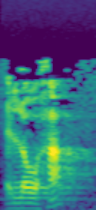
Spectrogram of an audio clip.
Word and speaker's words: Eloha: Det uttalas precis så. Eloha. Inte Eloha eller Eloha, utan Eloha.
